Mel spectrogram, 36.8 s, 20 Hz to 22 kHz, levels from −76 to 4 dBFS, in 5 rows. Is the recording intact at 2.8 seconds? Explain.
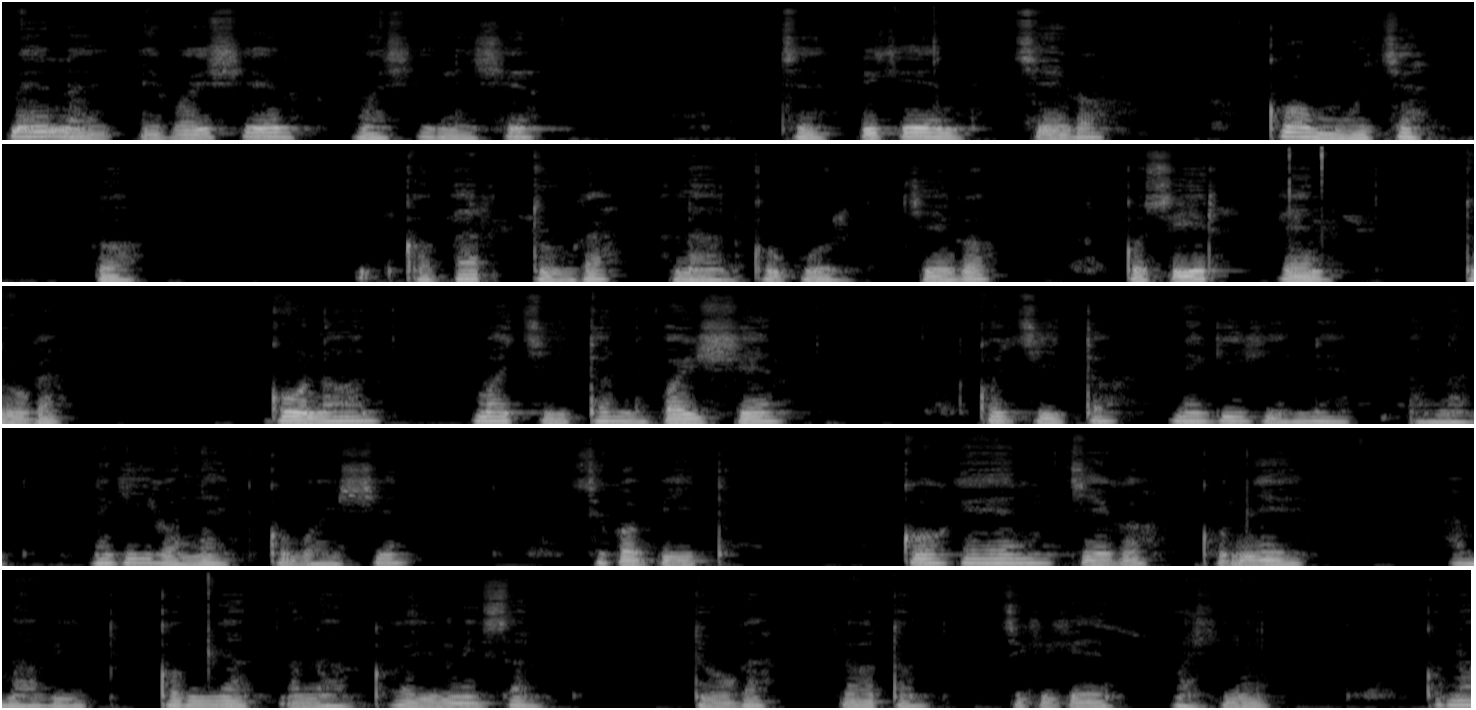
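No, not really. At 2.8 seconds, like the whole clip, the speech carries generation loss: a swirly, hollow, smeared quality with softened attacks. It's likely from repeated Vorbis re-encoding, roughly seven passes near 60 kbit/s, each adding fresh quantisation noise on a shifted frame grid.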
